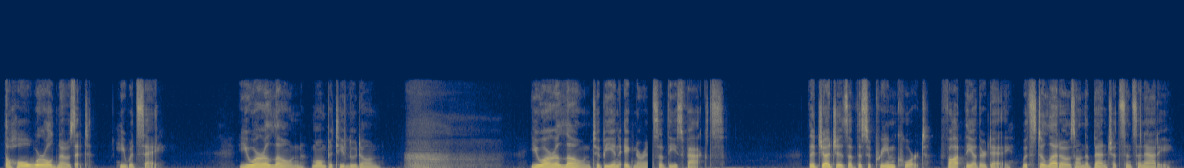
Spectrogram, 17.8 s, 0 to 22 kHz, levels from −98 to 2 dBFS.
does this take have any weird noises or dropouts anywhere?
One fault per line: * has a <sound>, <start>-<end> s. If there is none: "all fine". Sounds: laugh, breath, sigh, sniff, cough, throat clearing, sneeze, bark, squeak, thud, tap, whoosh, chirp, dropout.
* has a sigh, 6.1-7.6 s
* has a dropout, 9.7-9.8 s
